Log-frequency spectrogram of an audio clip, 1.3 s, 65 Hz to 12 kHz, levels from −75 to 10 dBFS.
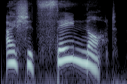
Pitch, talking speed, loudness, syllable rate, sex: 240 Hz, 190 wpm, -15 LUFS, 3.6 syllables/s, female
